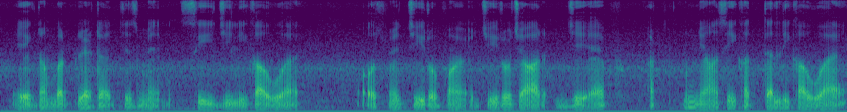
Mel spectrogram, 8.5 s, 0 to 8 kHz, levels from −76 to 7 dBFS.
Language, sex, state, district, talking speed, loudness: Hindi, male, Chhattisgarh, Rajnandgaon, 170 wpm, -23 LUFS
